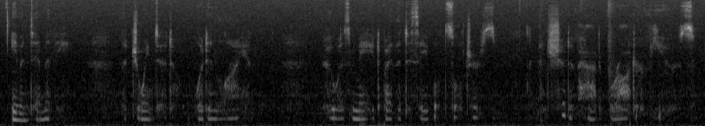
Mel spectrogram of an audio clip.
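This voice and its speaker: Whispering in a gentle tone at a fairly slow pace, the speaker leaves long, frequent pauses over noticeable background noise. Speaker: ASMR content creator reading a bedtime story. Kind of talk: soft-spoken bedtime story reading. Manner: soft-spoken, gentle.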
